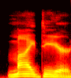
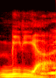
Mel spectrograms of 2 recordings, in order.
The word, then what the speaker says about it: Midea: And they're doing it all while subtly reminding us how to pronounce their name correctly. Right. My dear, not Midea.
